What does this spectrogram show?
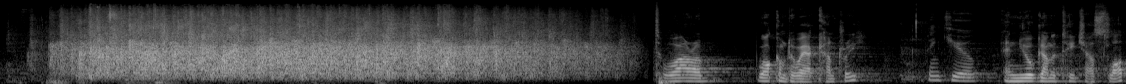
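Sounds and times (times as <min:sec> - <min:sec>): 
audience applause thanking a panel at a veterinary science faculty event: 0:00.0 - 0:06.5
speech: 0:06.7 - 0:11.2.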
